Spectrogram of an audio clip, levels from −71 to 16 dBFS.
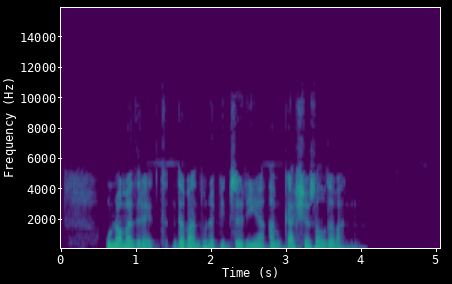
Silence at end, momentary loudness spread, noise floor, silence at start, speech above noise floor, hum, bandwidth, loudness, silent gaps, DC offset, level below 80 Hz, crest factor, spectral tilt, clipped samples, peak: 1.1 s; 12 LU; -76 dBFS; 0.05 s; 52 dB; none; 10.5 kHz; -24 LUFS; none; under 0.1%; -62 dBFS; 18 dB; -6.5 dB/octave; under 0.1%; -8 dBFS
